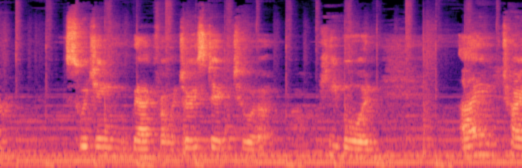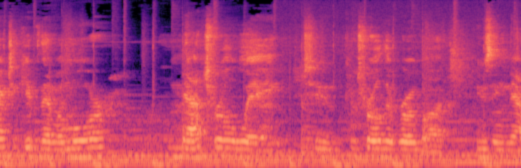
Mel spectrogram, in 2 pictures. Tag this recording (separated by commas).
Music, Speech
